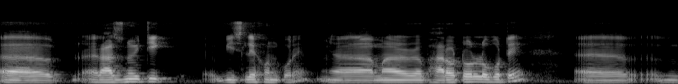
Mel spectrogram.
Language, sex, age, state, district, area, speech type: Assamese, male, 45-60, Assam, Goalpara, rural, spontaneous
